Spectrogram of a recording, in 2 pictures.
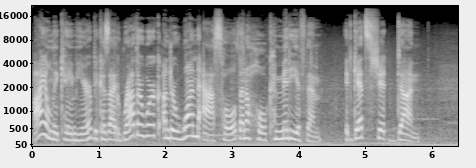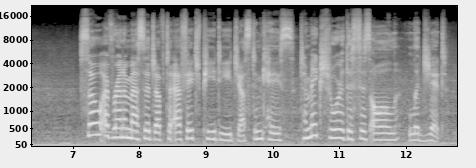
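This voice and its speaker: An actress playing a blunt, distrustful special agent in a noir audio drama, narrating and confronting in terse lines. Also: female voice, mid-range voice, lively intonation, moderate pace, fairly bright tone, slight background noise, close to an everyday voice. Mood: confrontational. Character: hard-boiled, distrustful female special agent. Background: background music.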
